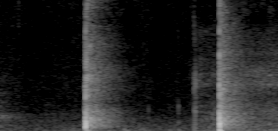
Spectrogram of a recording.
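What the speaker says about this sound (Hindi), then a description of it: "जोरदार तालियां" Two sharp, loud claps spaced well apart, each a crisp isolated hand strike with a short decay, standing alone in a quiet room with no talking.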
